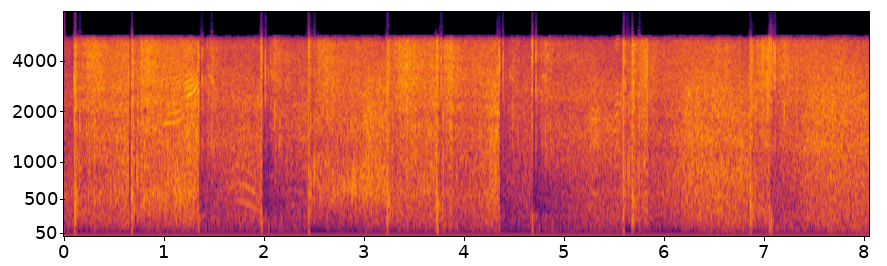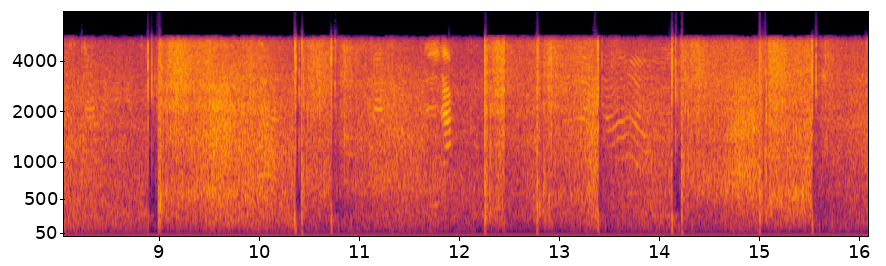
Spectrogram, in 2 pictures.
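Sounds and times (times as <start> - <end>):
firework shells bursting: 0.0 - 16.0.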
